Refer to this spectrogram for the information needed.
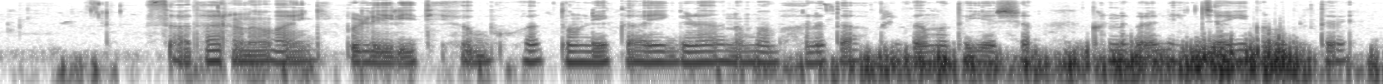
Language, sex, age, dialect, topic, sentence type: Kannada, male, 18-24, Mysore Kannada, agriculture, statement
